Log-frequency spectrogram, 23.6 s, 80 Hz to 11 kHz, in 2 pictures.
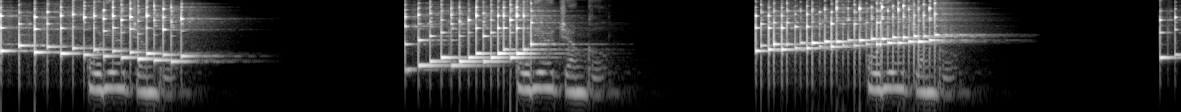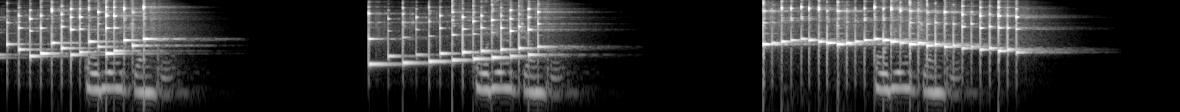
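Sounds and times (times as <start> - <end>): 
cartoon xylophone: 0.1 - 2.3, 4.1 - 5.6, 7.7 - 9.5, 11.6 - 13.7, 15.5 - 17.7, 20.4 - 22.2.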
